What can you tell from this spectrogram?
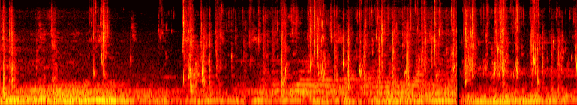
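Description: A hand swishing and rubbing in a plastic basin of water, washing toys, with many small splashes and drips, thickest in the second half.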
